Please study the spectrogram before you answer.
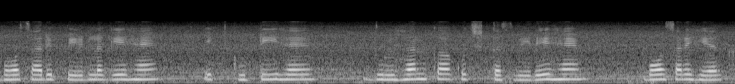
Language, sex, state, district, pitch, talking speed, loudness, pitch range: Hindi, female, Odisha, Sambalpur, 230 Hz, 140 wpm, -16 LUFS, 220-235 Hz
